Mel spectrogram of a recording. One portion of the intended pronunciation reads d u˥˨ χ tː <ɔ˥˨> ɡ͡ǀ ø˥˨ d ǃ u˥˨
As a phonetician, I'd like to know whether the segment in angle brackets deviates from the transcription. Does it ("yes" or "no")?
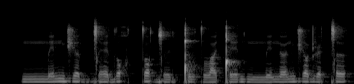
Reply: no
